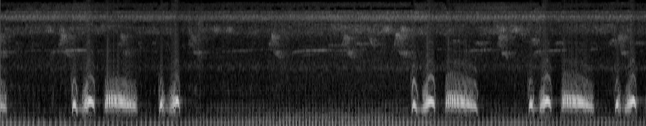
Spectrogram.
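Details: Spotted dove call that pressures and provokes rival birds, used as a lure: paired short coos ending in a long burry note, in bursts separated by a pause, with a rhythmic low engine throb throughout.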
